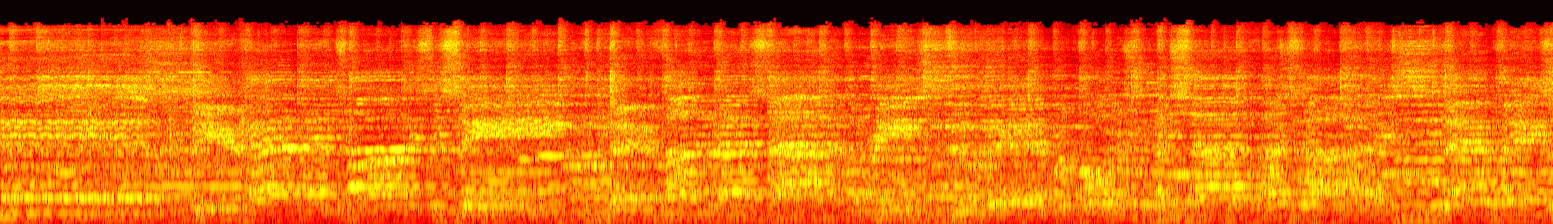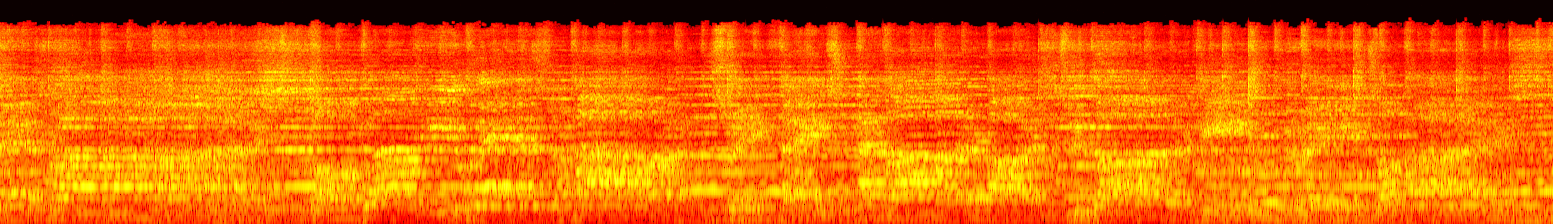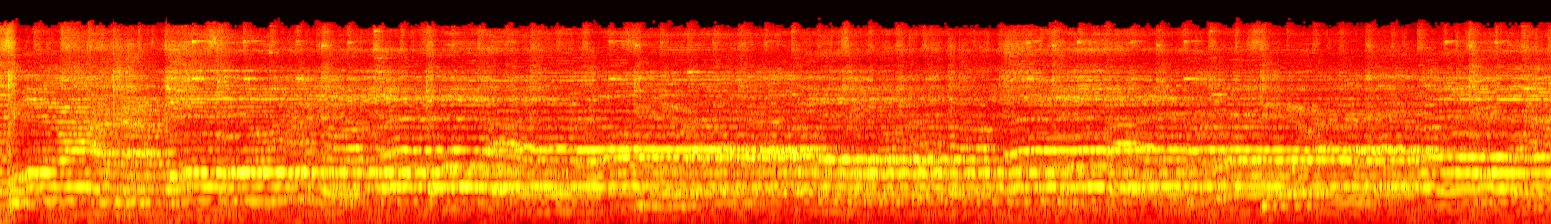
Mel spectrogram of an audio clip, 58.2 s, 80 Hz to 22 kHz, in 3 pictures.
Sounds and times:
Choir: 0.0s - 58.2s
Vocal music: 0.0s - 58.2s.

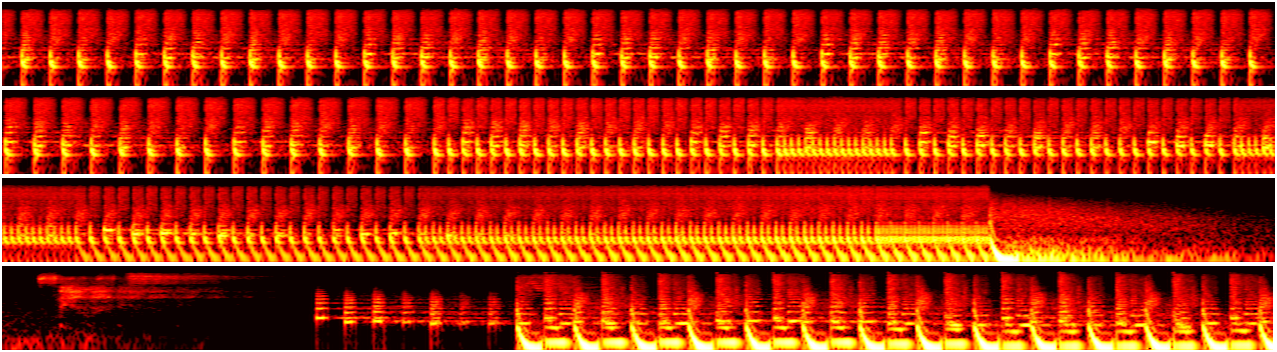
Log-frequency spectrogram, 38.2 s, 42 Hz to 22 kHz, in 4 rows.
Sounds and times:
Electronic dance music: 0.0s - 26.7s, 28.9s - 38.1s.

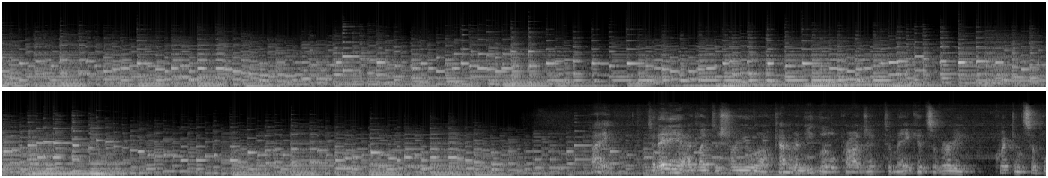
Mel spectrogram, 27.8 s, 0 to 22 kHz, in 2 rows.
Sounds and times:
Music: 0.0s - 27.1s
Speech: 21.8s - 27.8s.

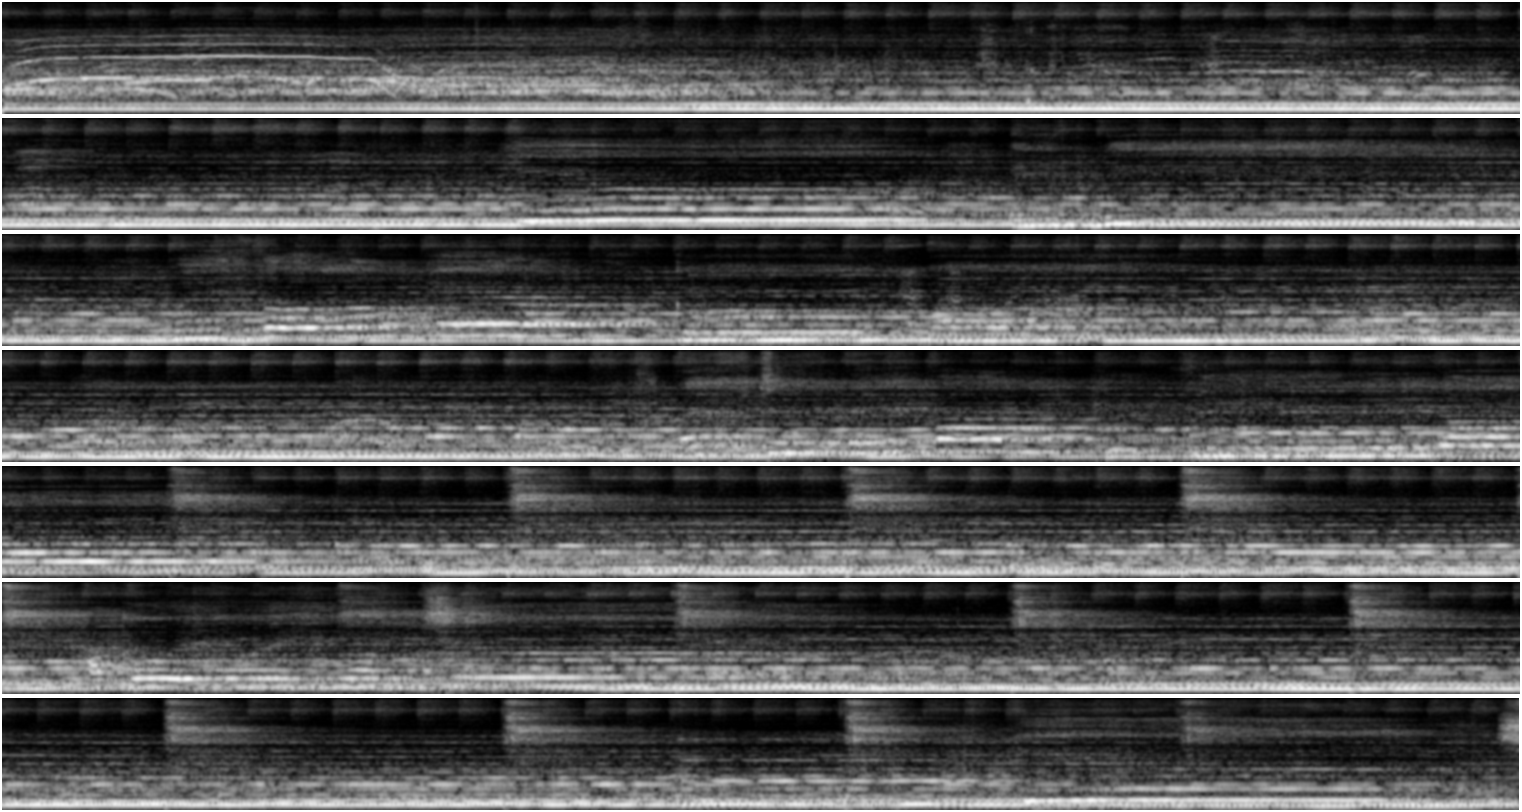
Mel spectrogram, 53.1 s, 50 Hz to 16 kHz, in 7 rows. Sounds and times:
Independent music: 0.0s - 53.1s.

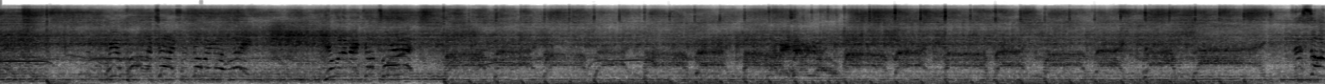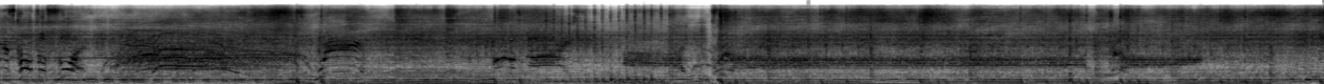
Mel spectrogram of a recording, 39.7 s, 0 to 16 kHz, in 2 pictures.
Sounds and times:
Music: 0.0s - 39.7s.

